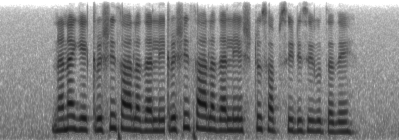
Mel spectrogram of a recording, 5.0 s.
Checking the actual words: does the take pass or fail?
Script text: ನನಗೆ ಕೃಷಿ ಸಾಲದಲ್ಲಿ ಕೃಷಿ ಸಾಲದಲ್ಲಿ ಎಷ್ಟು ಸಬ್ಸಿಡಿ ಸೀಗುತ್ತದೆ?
pass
